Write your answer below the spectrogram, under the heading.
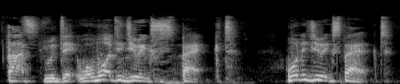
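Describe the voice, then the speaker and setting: Guy on a radio comedy show, husky, really animated, exasperated and butting in. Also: on the high side, measured pace. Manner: exasperated, badgering, interrupting. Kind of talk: comic radio banter.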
